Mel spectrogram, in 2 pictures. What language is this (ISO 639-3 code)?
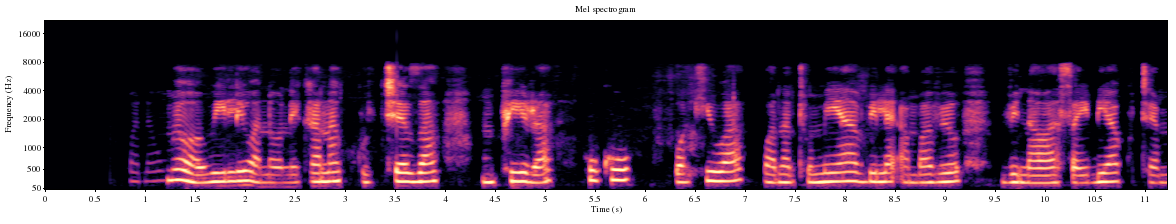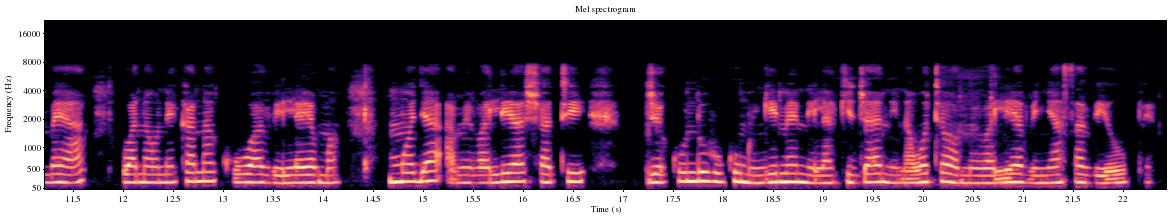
swa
